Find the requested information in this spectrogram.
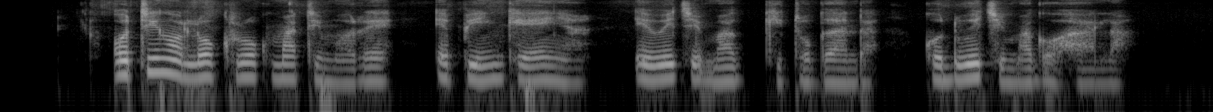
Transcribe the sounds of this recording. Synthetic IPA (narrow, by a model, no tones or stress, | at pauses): otɪŋɔlokɾokmatʰɪmɔɾɛ | epiɲkʰɛɲa | ewet͡ʃemaɡkitoɡanda | kɔdwet͡ʃemaɡɔhala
